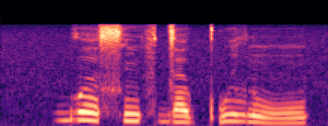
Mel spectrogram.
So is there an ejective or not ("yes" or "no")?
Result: yes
